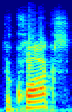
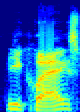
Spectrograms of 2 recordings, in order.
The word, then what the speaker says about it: Dquags: for um and we're joined today uh by the quags is it twags the quarks i'm terribly pronouncing your name i'm butchering it it's your quags but yeah okay oh yeah yeah i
